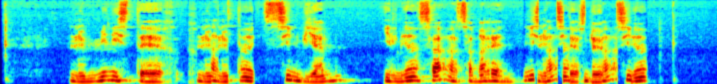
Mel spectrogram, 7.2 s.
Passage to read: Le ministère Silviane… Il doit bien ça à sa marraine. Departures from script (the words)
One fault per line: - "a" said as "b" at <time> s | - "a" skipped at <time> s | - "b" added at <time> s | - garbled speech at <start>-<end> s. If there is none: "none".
- garbled speech at 1.9-2.6 s
- "doit" skipped at 4.0 s
- garbled speech at 5.2-6.5 s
